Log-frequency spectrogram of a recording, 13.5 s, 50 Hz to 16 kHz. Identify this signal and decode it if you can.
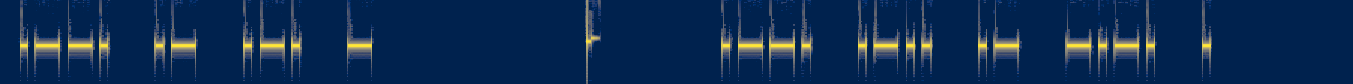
Morse code, heard as a keyed tone, about 15 wpm, spaced as for 11 wpm, 700 Hz. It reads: PART PLACE
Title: 2x Character Spacing - Top 300 Words - 15wpm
